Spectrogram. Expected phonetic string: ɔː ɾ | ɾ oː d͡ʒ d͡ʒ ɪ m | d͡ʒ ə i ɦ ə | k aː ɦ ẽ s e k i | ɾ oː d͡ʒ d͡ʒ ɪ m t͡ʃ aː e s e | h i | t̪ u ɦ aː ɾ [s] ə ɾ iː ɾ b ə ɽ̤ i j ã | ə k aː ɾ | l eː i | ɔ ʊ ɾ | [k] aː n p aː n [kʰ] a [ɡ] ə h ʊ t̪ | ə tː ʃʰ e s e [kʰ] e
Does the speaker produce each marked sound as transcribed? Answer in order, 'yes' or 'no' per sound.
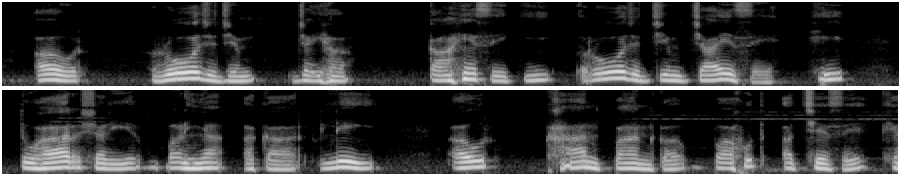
no, no, no, no, yes

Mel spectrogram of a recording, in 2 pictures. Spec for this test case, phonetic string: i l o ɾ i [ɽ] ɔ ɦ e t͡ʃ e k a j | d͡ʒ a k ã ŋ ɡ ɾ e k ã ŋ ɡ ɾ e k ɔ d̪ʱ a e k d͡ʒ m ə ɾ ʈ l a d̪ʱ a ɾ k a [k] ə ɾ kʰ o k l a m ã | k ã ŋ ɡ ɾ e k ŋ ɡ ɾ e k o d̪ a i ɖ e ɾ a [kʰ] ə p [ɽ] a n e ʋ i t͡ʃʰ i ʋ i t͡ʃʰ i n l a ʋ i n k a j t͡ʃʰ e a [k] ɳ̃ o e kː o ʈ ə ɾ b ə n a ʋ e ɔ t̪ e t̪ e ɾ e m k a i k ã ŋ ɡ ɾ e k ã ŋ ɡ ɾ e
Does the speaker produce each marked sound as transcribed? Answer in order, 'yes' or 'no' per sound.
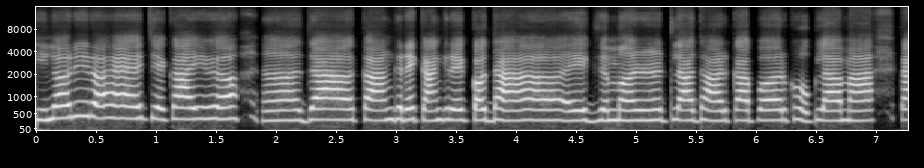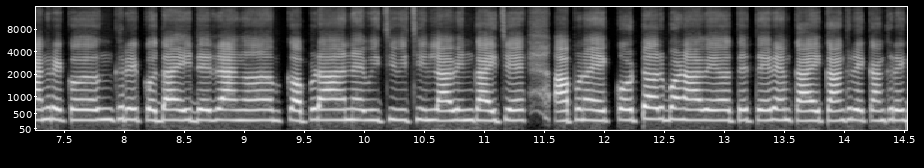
no, no, no, yes, no

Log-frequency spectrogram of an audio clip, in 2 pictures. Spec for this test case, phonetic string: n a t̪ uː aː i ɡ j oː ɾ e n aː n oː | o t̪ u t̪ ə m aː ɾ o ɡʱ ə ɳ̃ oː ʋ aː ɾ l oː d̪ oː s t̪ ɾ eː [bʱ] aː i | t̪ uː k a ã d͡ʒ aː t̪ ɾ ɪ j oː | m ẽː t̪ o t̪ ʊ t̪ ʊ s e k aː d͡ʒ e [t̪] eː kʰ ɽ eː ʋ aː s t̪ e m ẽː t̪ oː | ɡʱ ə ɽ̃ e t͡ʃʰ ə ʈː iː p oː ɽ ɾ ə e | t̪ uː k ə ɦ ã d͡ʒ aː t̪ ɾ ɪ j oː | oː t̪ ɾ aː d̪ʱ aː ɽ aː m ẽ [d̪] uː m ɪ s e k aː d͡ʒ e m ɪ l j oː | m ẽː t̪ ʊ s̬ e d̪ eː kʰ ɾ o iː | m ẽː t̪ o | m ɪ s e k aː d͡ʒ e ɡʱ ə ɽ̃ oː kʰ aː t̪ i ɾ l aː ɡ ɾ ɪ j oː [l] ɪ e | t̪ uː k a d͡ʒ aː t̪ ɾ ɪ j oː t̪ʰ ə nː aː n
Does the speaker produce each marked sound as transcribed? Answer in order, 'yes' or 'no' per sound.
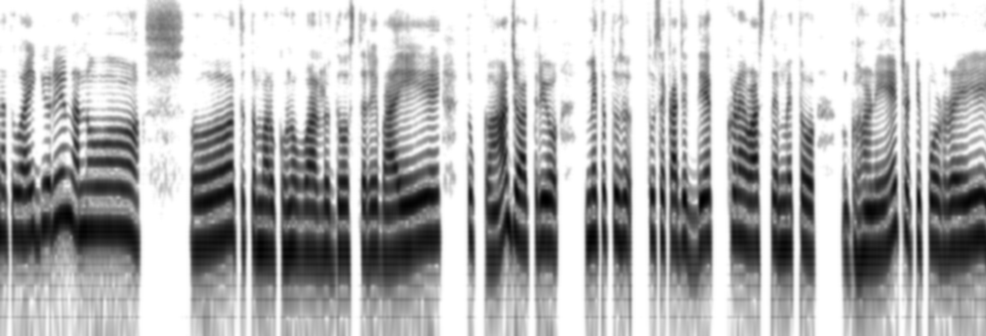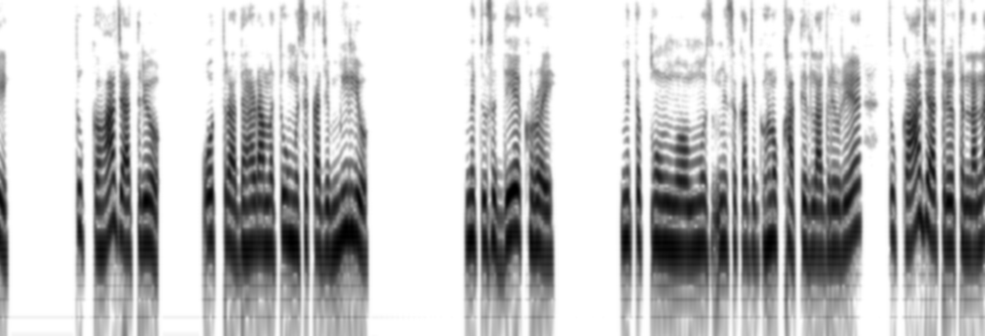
yes, no, no, no

